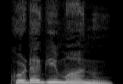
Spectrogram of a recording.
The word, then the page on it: ಕೊಟ್ಟಿಗೆಮನೆ: koṭṭigemane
